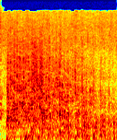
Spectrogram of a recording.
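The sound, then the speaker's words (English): A loud, deep rumble of thunder with a lightning flash rolls on without a break, heavy in the low end with a rough, crackling texture throughout and no voices. “But right when I got to the top, lightning flashed.”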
